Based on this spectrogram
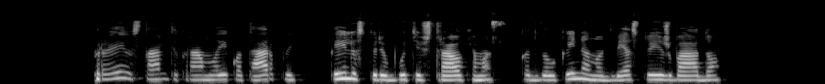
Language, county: Lithuanian, Vilnius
